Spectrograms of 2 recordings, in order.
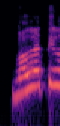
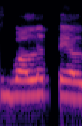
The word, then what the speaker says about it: volatile: spirit of self volatile volatile or volatile depend Ino ha uh an gamitin if you want American English that's volatile but if British English that's volatile but the two are accepted na pronunciation so respiratory stimulant Lang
